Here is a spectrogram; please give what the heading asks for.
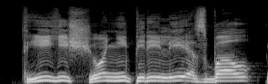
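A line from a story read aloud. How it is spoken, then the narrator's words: Low muffled growl. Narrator (Russian): глухо зарычал Сафонов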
